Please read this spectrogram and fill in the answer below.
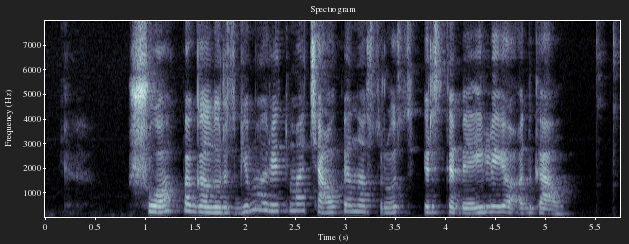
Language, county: Lithuanian, Panevėžys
